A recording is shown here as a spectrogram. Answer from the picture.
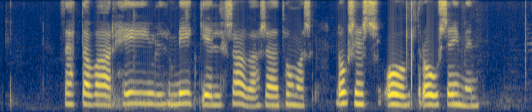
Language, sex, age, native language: Icelandic, male, 11, Icelandic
